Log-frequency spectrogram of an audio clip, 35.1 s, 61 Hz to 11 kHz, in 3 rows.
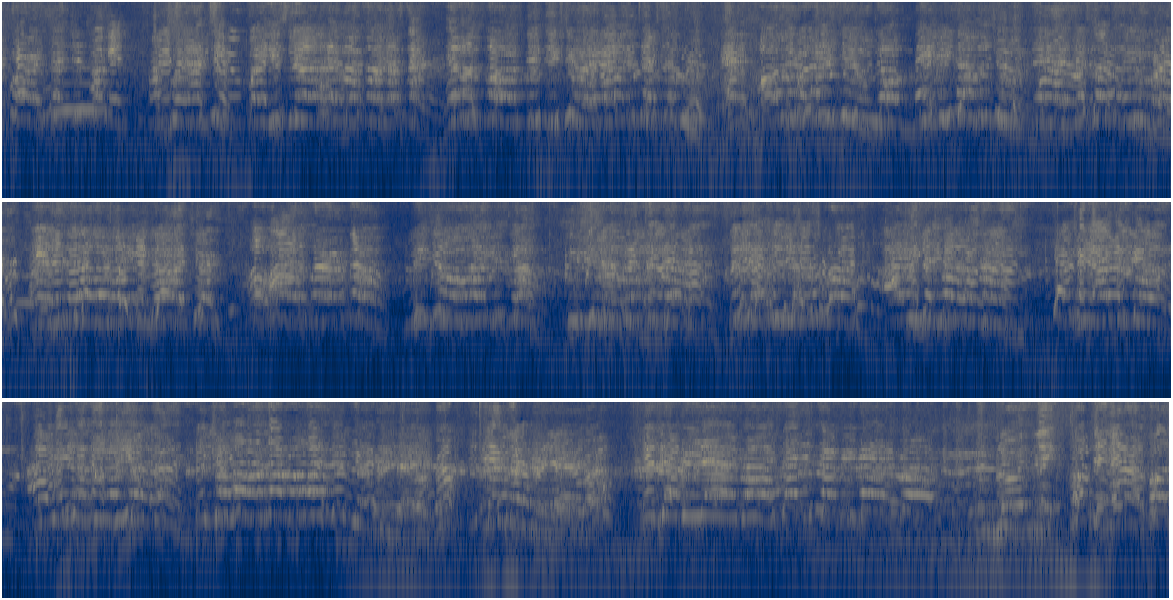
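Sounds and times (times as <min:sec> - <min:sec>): young girls chattering: 0:00.0 - 0:35.0.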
